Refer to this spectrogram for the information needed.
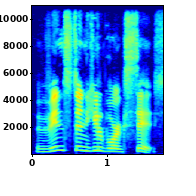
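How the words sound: It is said in a put-on accent.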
